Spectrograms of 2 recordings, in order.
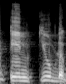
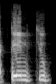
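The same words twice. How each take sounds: First: ten क्यूब्ड, with a d sounded after the b; correct reading. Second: ten क्यूब, ending on a plain b; common misreading. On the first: Teacher correcting students' reading of ten cubed, correct reading. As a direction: finish ten क्यूब्ड on a voiced bd. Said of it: "इसको पढ़ेंगे ten क्यूब्ड पढ़ेंगे". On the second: Teacher quoting how most people misread it, common misreading. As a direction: say ten क्यूब without a final d sound. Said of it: "ये ten क्यूब अगर पढ़ते हैं तो हम गलत है". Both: Shown as a demonstration.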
